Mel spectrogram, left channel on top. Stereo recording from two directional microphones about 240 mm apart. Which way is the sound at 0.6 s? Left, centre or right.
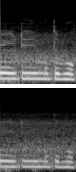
Left.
